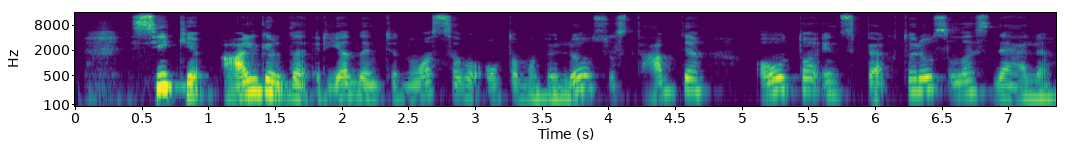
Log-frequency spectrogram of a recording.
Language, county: Lithuanian, Telšiai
